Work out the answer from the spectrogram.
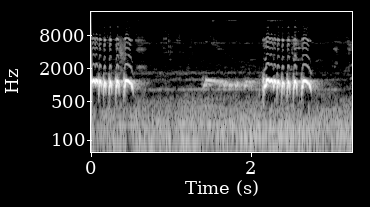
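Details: Local zebra dove challenging a rival, singing loud rapid pulsed coo phrases, one at the start and another after a quieter, even trilling coo, with a faint background hum.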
